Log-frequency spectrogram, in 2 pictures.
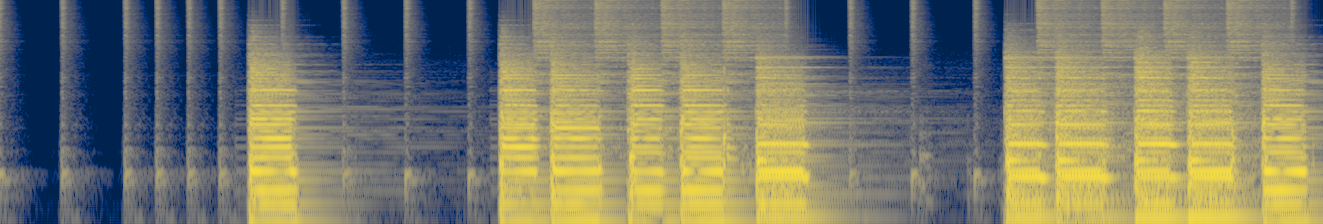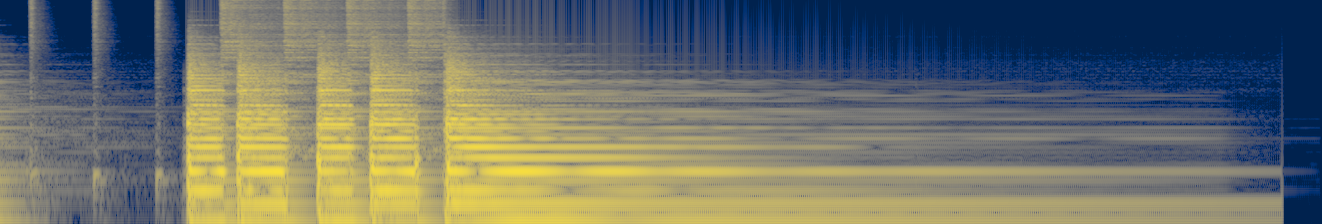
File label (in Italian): BASE BLUES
